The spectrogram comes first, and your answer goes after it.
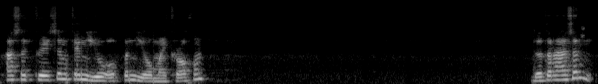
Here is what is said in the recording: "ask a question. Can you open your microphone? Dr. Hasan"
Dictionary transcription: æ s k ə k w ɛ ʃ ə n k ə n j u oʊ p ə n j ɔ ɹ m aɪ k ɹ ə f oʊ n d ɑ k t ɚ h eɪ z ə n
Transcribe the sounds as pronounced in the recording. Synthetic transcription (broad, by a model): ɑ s ə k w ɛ s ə n k ə n j u oʊ p ə n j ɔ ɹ m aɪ k ɹ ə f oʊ n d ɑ t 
